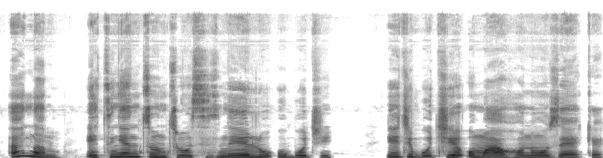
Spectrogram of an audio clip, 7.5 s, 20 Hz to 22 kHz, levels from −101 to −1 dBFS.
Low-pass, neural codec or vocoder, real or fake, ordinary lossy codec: none; none; real; none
